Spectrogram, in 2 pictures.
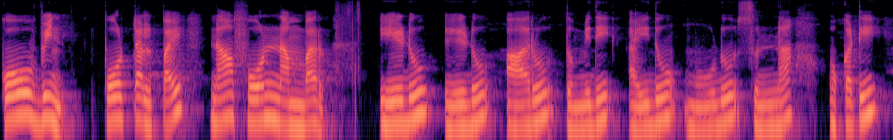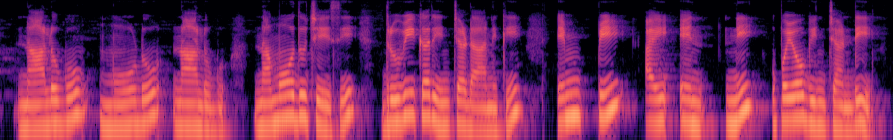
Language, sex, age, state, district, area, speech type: Telugu, female, 30-45, Telangana, Peddapalli, rural, read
